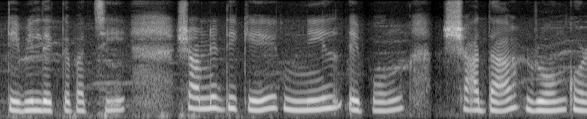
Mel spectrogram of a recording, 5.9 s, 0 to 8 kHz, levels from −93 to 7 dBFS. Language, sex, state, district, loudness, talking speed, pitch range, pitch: Bengali, female, West Bengal, Cooch Behar, -16 LUFS, 100 wpm, 225-260 Hz, 235 Hz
